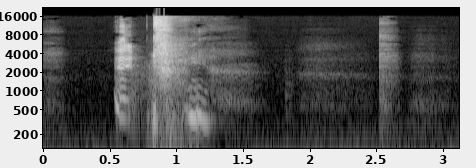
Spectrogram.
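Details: Sneeze from a nose tickle: one loud explosive sneeze with a sharp hiss and voiced release, then a softer short burst, in a quiet room; sneezing.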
